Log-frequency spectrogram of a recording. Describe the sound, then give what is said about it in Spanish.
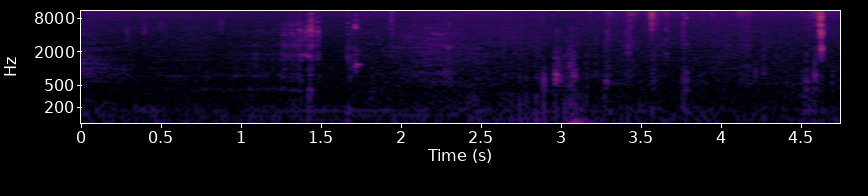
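Someone quietly sips coffee: soft, faint slurping and swallowing noises with light handling sounds, a brief low thump partway through, and no talking. “Pausa para trago café.”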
